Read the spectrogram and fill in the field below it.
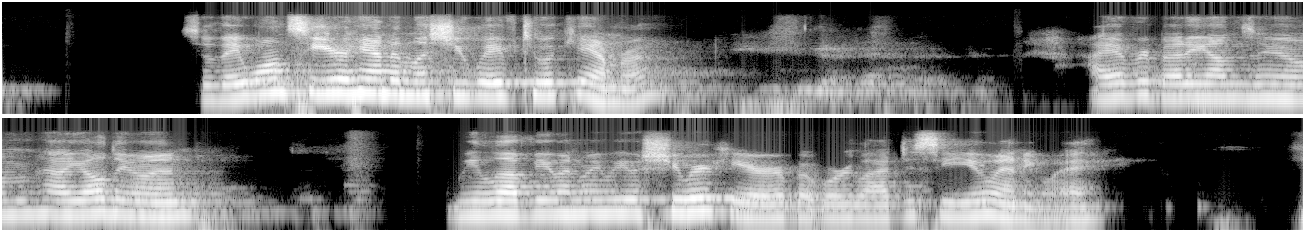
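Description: A woman sings a slow, drawn-out melody through a microphone, echoing in a large room.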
